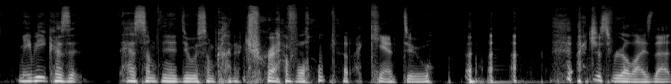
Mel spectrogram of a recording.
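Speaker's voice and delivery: chuckling through words. Explaining why time travel appeals, laughing while talking. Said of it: "I'm cracking myself up now".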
